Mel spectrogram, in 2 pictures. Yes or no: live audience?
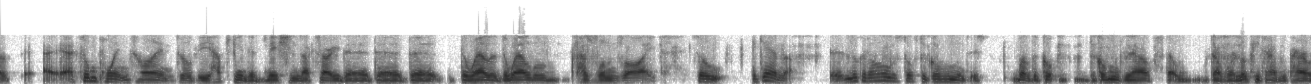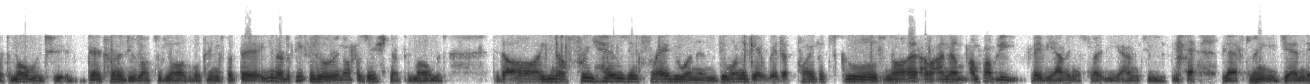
no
